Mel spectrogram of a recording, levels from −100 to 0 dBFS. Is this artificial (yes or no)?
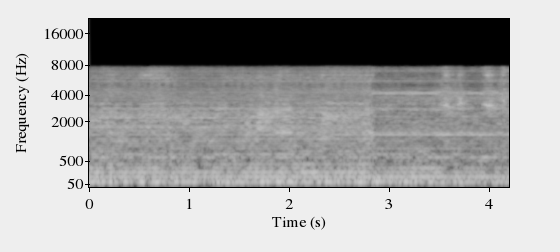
yes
